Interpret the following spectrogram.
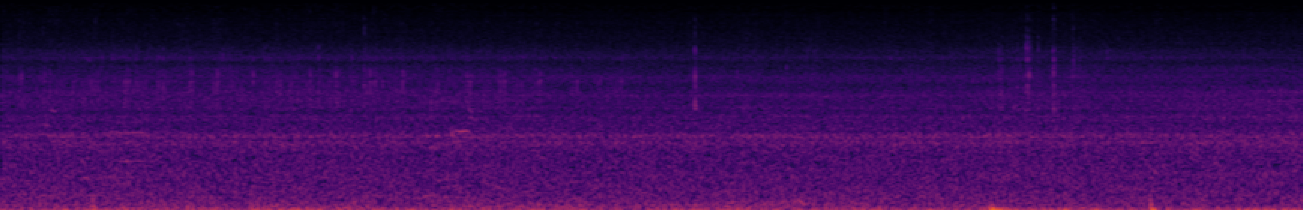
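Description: Steady rush of a shallow, rocky river running over riffles, with low wind rumble on the microphone. A couple of brief bumps come near the end.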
